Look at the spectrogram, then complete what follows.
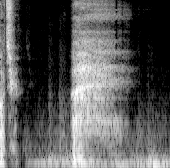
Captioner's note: sigh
